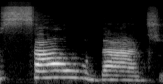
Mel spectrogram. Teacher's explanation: veja que o A, ele é mais forte em relação ao U.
